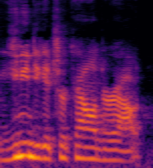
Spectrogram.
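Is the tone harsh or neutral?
harsh. It is said in a harsh, commanding tone.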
